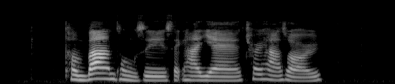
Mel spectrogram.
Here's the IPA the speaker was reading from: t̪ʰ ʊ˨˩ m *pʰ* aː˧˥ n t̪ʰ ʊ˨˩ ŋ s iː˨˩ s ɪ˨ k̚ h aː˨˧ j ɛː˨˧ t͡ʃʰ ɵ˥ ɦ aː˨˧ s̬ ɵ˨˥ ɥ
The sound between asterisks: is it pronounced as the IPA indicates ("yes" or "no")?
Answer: no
